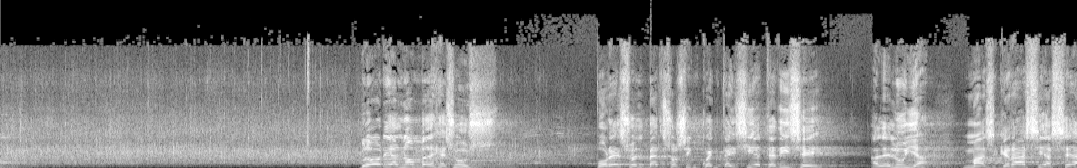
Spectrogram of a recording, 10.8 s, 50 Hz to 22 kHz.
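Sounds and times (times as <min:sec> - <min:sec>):
congregation clapping in dense applause: 0:00.0 - 0:06.6
speech: 0:03.6 - 0:05.0, 0:06.0 - 0:10.7.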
